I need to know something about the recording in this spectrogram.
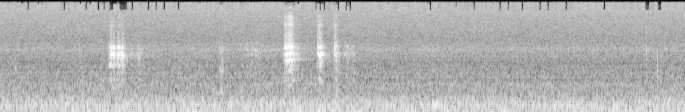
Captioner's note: medical device makes clicking noises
